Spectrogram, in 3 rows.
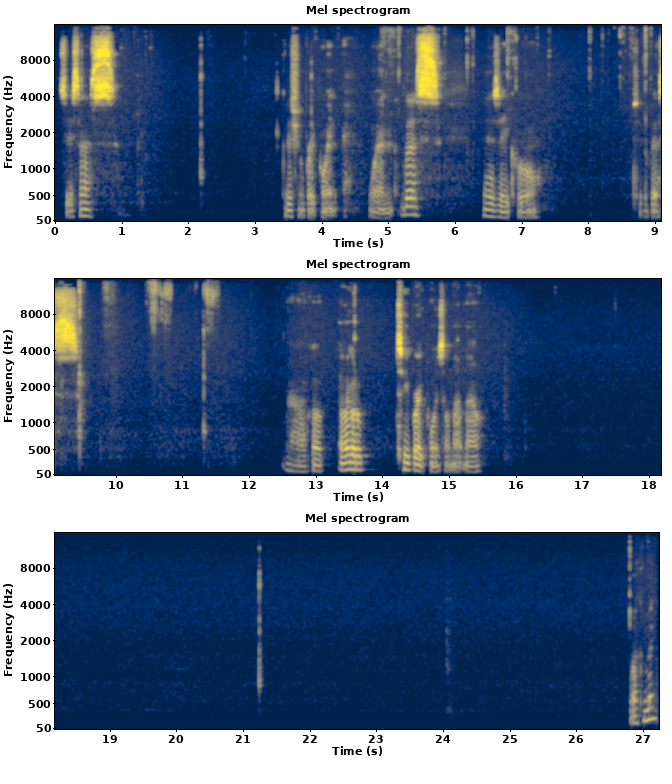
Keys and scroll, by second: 5.2 super+v, 9.5 Return.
